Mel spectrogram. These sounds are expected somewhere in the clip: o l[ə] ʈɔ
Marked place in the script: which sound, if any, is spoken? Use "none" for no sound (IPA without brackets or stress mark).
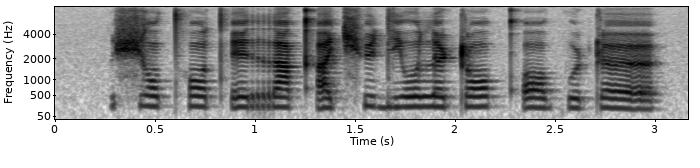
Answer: ə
